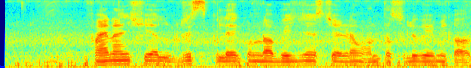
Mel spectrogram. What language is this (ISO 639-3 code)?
tel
